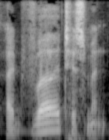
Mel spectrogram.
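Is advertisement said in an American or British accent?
British. It is said in a British accent, stressing ver. "if you're doing British accent, then it's advertisement, 重音在 ver 上面"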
